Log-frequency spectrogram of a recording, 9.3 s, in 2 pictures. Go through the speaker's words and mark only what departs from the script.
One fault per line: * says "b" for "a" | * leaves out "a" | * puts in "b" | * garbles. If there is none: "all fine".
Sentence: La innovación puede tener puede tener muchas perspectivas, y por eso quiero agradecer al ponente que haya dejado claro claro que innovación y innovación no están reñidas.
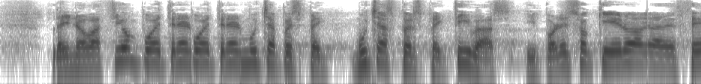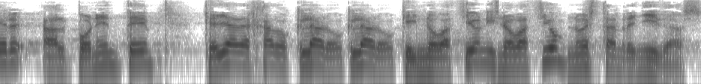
all fine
